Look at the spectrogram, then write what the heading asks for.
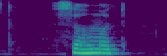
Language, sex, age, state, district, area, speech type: Hindi, female, 18-30, Madhya Pradesh, Ujjain, rural, read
